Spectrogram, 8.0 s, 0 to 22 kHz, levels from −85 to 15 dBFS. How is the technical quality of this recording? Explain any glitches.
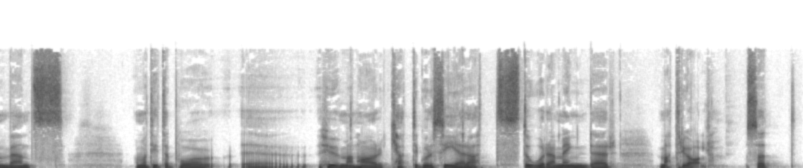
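No technical faults are audible.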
